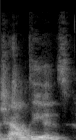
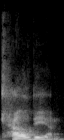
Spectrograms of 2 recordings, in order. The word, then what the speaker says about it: Chaldean: Often in English, we pronounce that with a hard Chaldean. Chaldeans? Yeah. Oh. So well, it could be either, but usually I hear it with Chaldean.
